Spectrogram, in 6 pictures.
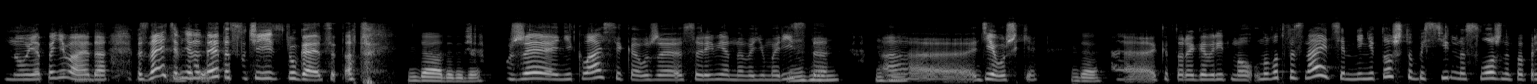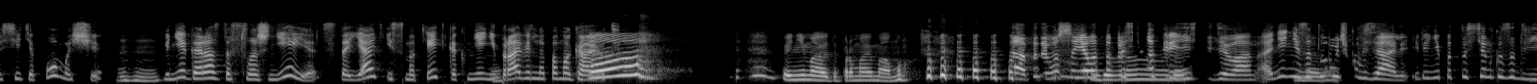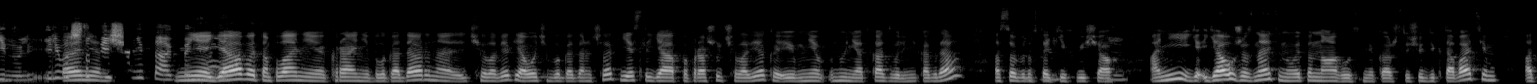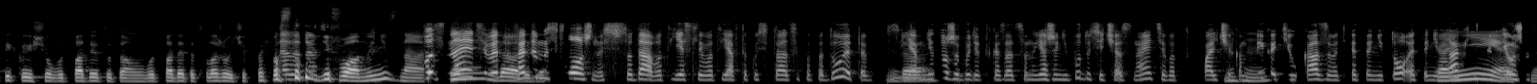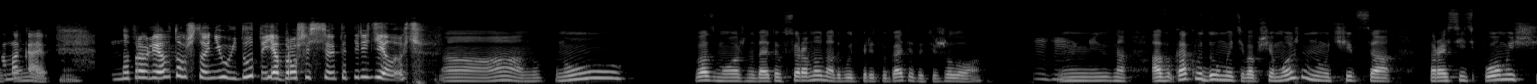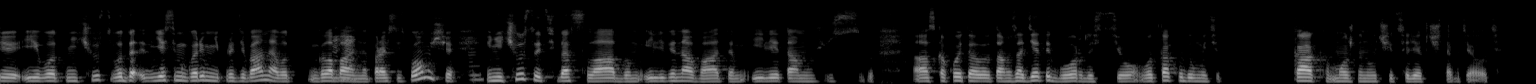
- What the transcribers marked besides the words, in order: laughing while speaking: "цитата"; other noise; chuckle; laugh; other background noise; unintelligible speech; laughing while speaking: "по поставь"; laughing while speaking: "переделывать"; drawn out: "А"; drawn out: "Ну"; tapping
- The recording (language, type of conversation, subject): Russian, unstructured, Как ты думаешь, почему люди боятся просить помощи?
